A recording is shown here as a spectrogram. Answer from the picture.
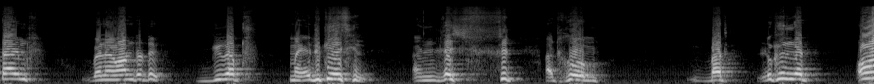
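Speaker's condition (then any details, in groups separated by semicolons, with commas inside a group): Cerebral palsy; hinders speech, sounds childlike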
